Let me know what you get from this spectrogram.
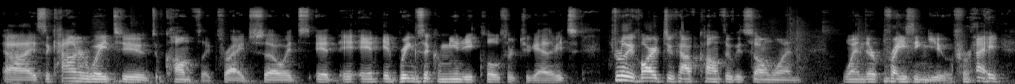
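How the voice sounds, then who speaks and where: A man's voice: medium pitch, moderate pace, pushed and bright. A man talking casually on a community video call, full of restarts and fillers. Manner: hesitant, many restarts. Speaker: community member doing onboarding.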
